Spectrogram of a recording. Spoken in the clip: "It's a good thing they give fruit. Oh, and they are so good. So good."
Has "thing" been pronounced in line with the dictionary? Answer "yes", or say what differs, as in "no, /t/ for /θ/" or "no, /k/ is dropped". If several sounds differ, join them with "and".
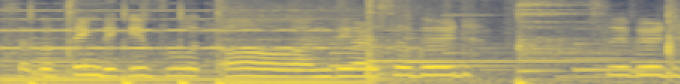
no, /t/ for /θ/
